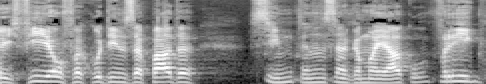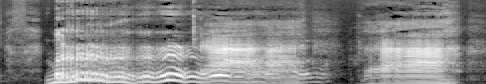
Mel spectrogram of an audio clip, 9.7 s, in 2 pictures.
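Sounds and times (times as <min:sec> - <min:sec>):
speech: 0:00.0 - 0:09.5
voice imitating a wolf howling: 0:05.4 - 0:09.5.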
